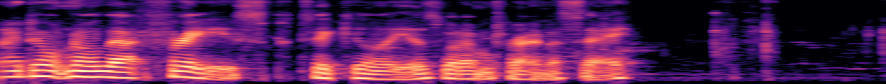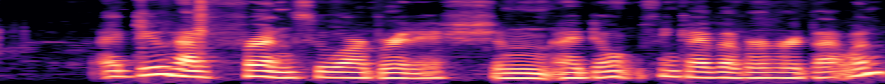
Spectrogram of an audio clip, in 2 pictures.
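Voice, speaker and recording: Over noticeable background noise, a woman with an American accent speaks at a moderate pace in a very deep, low pitch with ordinary pitch variation. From Kentucky, US. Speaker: DIY restorer and livestreamer. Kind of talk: casual livestream chat while coloring.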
